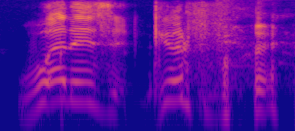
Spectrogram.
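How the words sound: It is said in a put-on cartoon character voice.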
